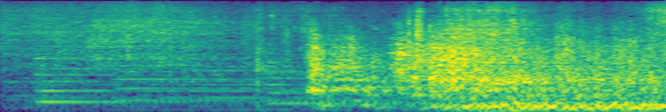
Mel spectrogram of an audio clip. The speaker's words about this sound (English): Let me just hear that engine. We built it, man.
